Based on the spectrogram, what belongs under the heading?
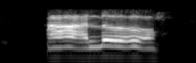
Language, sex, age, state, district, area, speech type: Santali, male, 18-30, Jharkhand, East Singhbhum, rural, conversation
